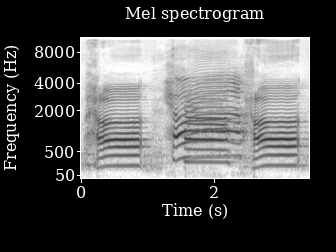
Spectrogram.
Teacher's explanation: جب ہم ہا کی ادائیگی کریں گے تو اسے حلق کے درمیانے حصے سے پڑھیں گے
